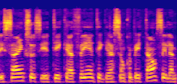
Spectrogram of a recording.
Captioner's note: speaking French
